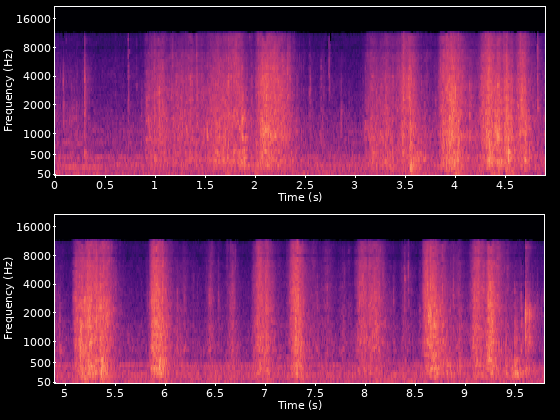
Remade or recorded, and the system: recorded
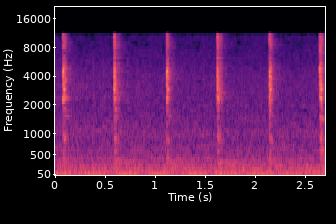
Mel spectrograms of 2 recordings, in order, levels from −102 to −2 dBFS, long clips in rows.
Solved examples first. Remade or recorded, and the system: recorded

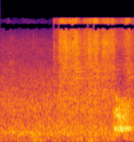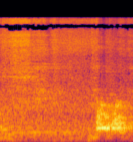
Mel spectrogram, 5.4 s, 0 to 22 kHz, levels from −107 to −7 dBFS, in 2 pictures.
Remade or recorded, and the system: recorded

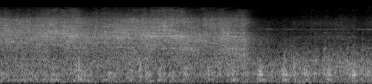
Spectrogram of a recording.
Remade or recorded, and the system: recorded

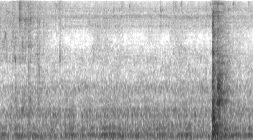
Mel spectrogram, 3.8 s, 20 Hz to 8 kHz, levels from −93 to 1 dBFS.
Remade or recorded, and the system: remade, vocoder, HiFi-GAN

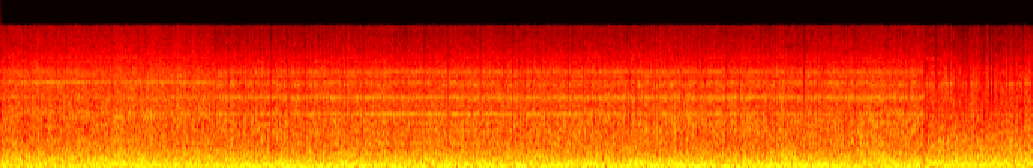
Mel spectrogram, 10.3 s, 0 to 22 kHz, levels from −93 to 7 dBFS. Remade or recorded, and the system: recorded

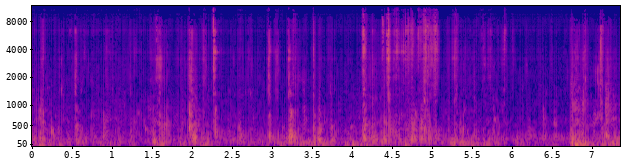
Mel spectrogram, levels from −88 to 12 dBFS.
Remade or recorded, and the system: remade, vocoder, BigVGAN v2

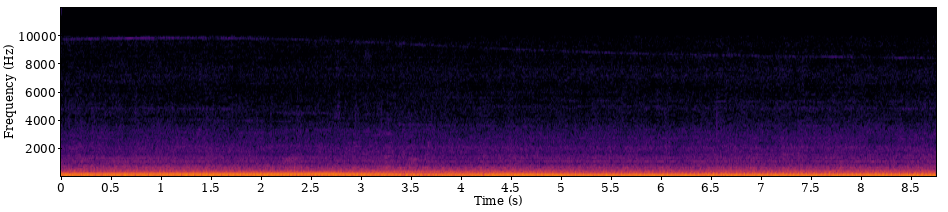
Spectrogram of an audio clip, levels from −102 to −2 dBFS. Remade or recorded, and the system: recorded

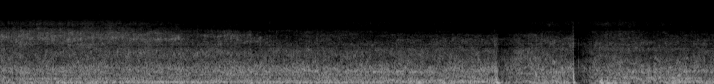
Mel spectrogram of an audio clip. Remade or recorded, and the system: remade, codec, HILCodec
